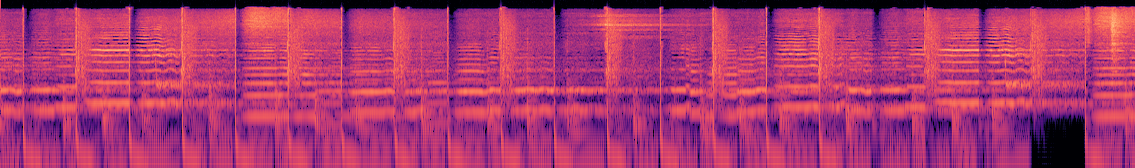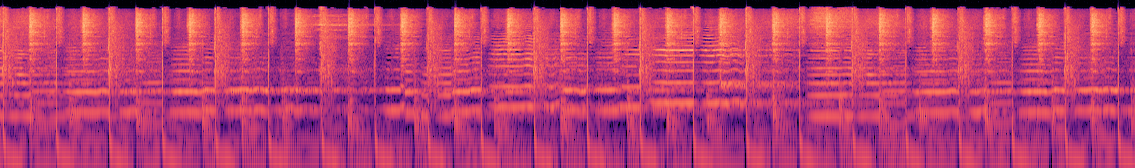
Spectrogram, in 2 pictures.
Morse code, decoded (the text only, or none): none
